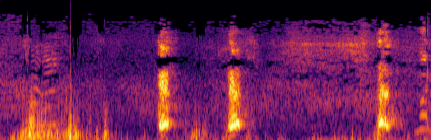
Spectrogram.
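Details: Sussex Spaniel named Shelly at play with her owners and another dog, Monty; three short, sharp barks spaced about a second apart, with a woman's voice talking over the opening moments.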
